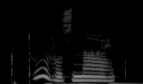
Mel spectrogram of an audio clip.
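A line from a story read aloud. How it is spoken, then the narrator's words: Sighed. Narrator (Russian): вздохнула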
